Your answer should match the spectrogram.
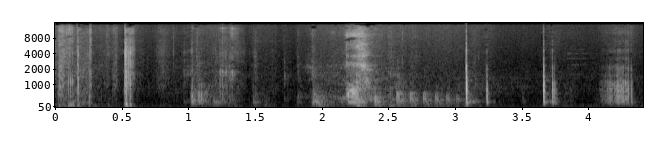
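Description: Handling noise, rustling with a few sharp clicks and knocks, the sharpest about three seconds in.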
